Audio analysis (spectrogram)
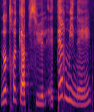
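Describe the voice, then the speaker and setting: A woman teaching a language lesson. She speaks patiently and repeats each example sentence slowly and a little louder. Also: high-pitched, sing-song, no room sound. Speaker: French teacher. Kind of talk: slow, clear language lesson.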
